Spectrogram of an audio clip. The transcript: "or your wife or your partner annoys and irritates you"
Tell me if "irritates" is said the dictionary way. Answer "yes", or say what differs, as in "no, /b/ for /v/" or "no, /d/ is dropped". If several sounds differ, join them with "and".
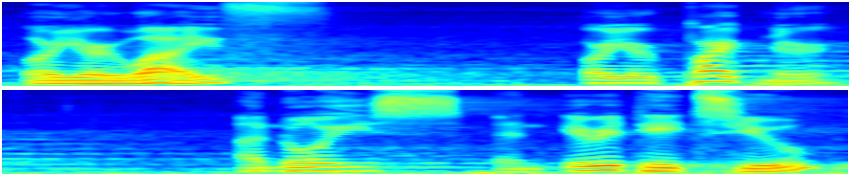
yes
